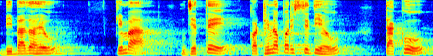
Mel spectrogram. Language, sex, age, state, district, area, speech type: Odia, male, 30-45, Odisha, Nayagarh, rural, spontaneous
